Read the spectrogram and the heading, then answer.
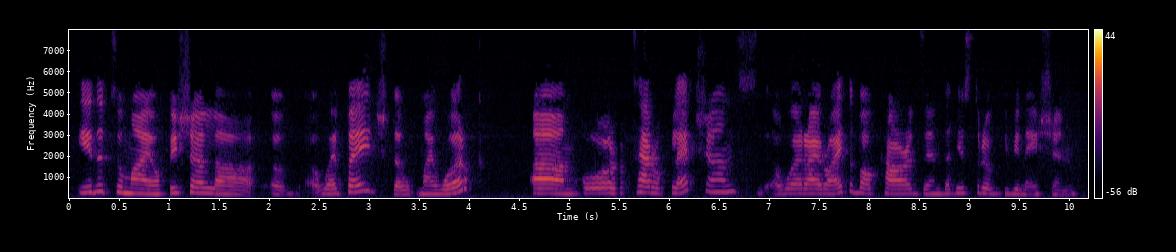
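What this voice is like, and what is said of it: Transylvanian accent. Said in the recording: “my Transylvanian accent ... your accent was perfect”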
